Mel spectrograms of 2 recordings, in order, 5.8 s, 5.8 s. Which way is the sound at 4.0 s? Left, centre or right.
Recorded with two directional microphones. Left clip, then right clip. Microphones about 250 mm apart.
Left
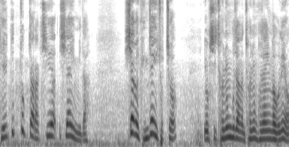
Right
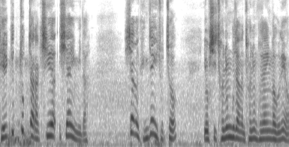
Centre.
